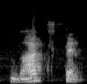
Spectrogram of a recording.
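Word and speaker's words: wachsen: এরপরে হচ্ছে আপনার সি, এইচ, এস, এগুলো যখন একসাথে বাক্যে আহ, ব্যবহার হবে, ঠিক আছে, তখন তার উচ্চারণ অনেকটা আপনার ওই এক্স আছে না, এক্স, ইংলিশে আমরা এক্স কোনো ইয়েতে সেন্টেন্সে তাইলে আমরা যেভাবে উচ্চারণ করি ওইভাবেই হবে, এক্স বা কে এস, এই দুইটা যে কোনো একটা বলতে পারেন।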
